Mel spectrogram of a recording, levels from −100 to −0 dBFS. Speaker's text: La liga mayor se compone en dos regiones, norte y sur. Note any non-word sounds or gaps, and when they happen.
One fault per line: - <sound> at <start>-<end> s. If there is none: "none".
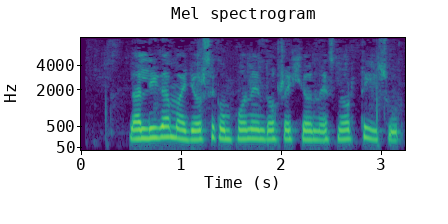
none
